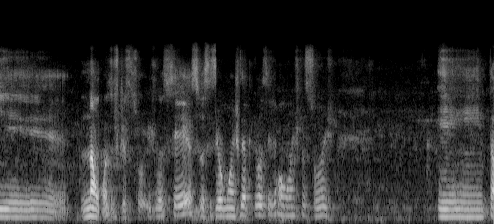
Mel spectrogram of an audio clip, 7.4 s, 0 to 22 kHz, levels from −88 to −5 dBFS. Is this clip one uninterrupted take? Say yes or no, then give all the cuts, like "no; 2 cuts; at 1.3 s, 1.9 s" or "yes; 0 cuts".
no; 5 cuts; at 1.5 s, 2.9 s, 3.2 s, 3.6 s, 4.1 s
